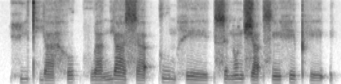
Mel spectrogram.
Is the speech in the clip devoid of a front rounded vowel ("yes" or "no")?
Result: yes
